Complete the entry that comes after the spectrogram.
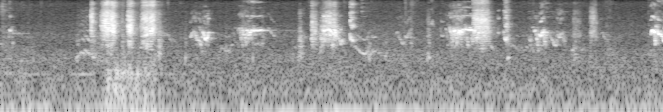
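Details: Budgerigars at home giving harsh, raspy squawks and chirps in quick succession, a few loud broad bursts among buzzy chatter.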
